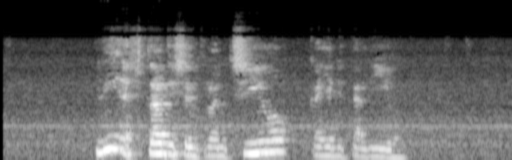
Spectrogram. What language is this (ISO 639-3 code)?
epo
